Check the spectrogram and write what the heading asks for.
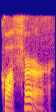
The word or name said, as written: coiffeur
